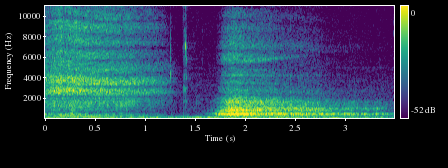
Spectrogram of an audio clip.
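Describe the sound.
A person takes a calming breath: soft, airy breath sounds in two stretches with a brief quieter gap between them, faint and with no talking.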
